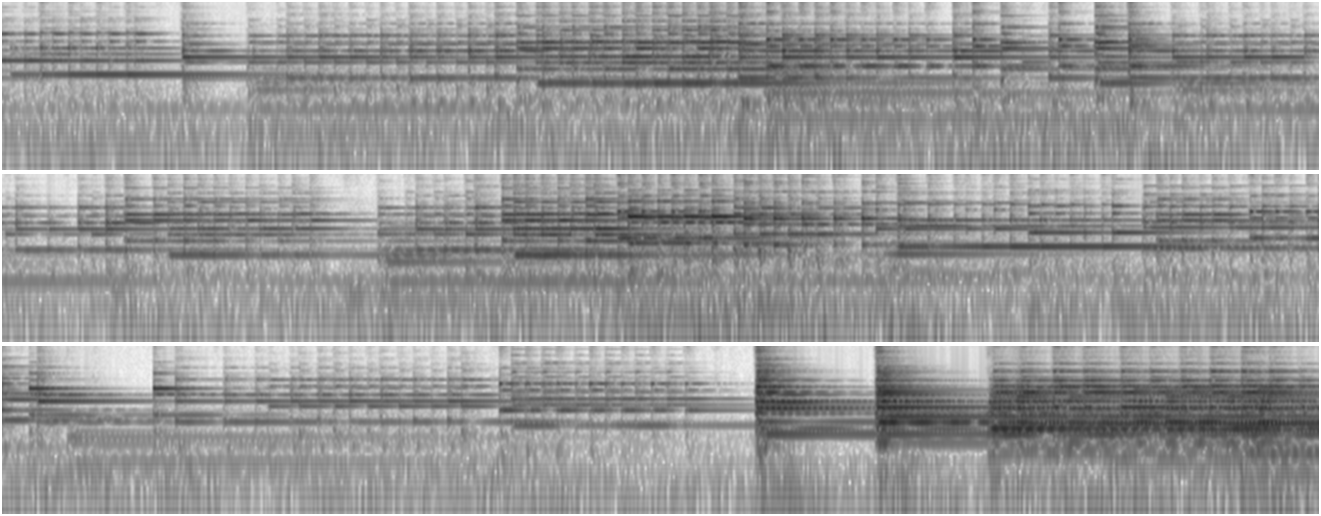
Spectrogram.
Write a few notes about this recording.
Carillon of the Mons belfry. Melody is played by Pascaline Flamme.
